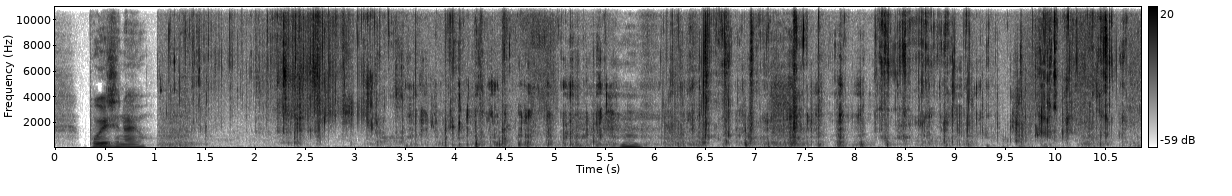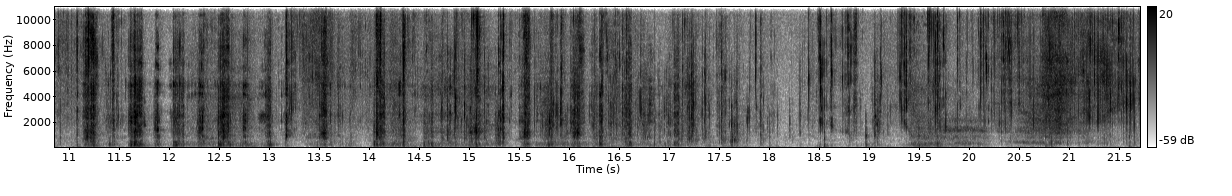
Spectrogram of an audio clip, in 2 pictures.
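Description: A young man chews crunchy fried chicken loudly and close to a microphone.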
